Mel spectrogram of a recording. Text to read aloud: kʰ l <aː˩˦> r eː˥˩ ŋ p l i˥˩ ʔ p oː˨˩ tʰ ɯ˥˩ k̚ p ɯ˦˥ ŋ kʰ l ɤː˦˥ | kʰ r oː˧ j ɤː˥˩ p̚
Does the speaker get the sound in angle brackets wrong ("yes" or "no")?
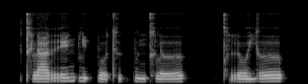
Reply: yes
